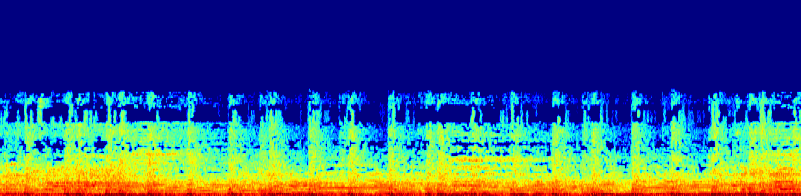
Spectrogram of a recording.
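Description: A live rock band playing, with electric guitars and a drum kit.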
